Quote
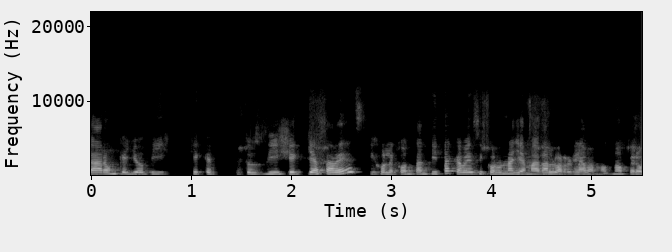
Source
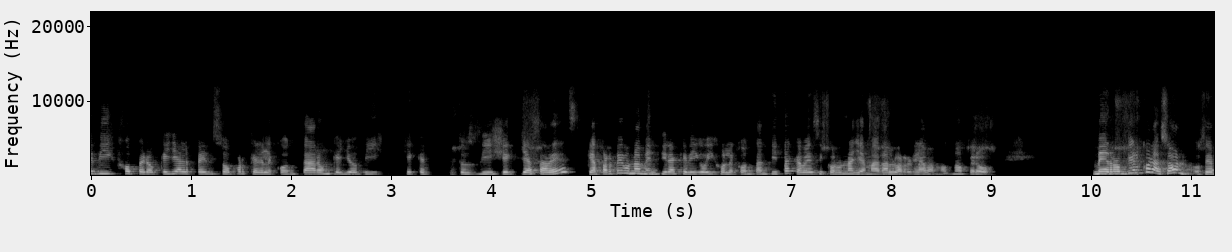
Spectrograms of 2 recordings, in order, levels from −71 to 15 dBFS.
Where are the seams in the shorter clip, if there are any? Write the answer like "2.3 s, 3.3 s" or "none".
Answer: 2.8 s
